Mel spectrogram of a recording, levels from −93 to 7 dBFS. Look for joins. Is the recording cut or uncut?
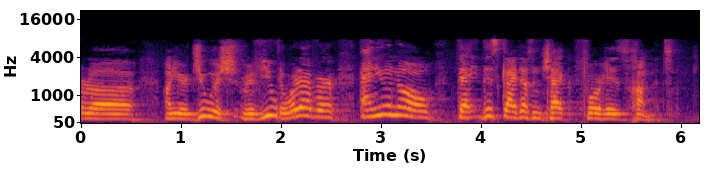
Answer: cut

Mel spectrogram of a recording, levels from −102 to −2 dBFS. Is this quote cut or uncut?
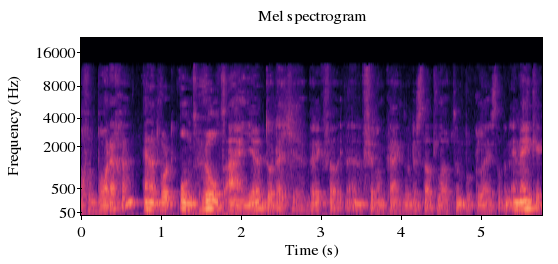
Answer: cut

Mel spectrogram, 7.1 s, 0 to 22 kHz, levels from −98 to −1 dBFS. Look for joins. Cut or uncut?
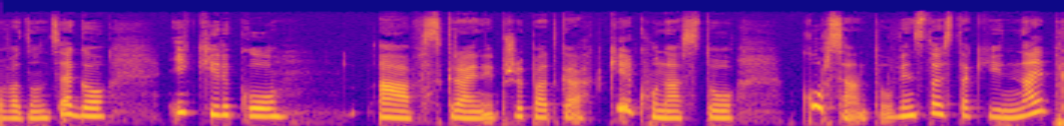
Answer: uncut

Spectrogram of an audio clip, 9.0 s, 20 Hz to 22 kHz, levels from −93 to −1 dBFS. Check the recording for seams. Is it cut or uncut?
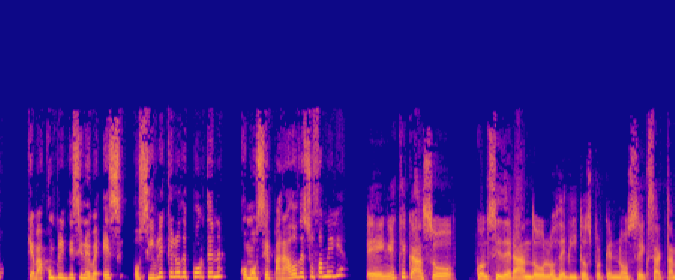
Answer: cut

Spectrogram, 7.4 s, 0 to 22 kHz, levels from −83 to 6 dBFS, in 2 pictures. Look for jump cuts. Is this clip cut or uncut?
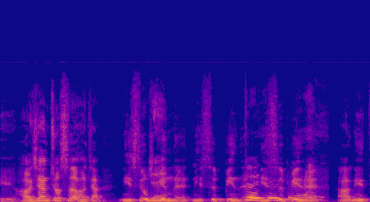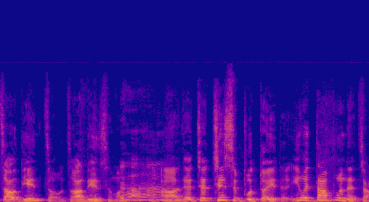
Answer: cut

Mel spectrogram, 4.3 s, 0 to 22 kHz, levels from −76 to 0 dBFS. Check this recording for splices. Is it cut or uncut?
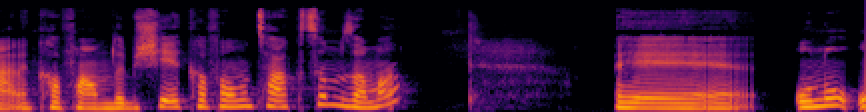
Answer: uncut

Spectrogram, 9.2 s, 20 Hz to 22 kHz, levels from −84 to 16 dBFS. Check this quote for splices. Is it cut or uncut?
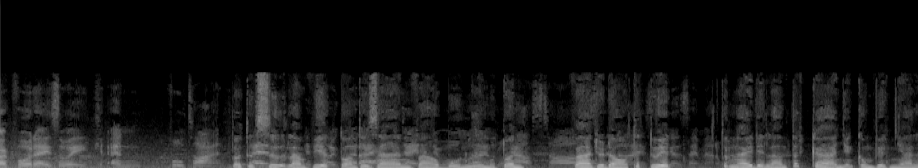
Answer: cut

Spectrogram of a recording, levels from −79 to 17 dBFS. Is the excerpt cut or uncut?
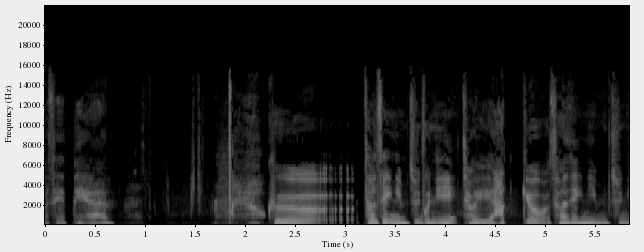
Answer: cut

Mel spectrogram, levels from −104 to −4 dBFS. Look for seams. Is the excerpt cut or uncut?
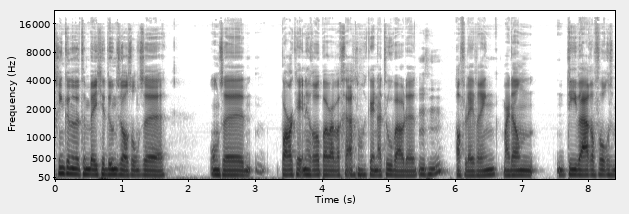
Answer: uncut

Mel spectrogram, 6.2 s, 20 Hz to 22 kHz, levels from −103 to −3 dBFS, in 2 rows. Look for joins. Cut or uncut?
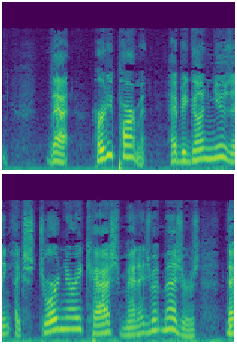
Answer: uncut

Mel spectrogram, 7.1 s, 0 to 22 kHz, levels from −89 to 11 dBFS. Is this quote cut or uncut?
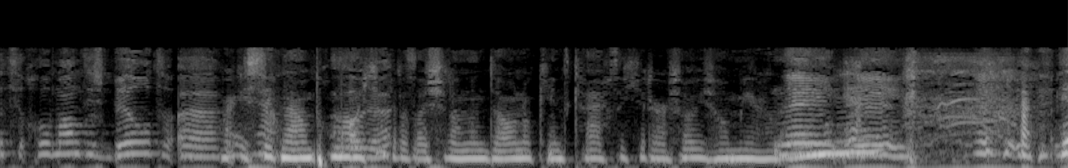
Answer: cut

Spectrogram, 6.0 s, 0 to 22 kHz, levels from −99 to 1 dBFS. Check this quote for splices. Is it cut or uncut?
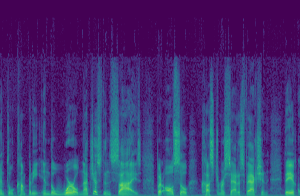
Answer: uncut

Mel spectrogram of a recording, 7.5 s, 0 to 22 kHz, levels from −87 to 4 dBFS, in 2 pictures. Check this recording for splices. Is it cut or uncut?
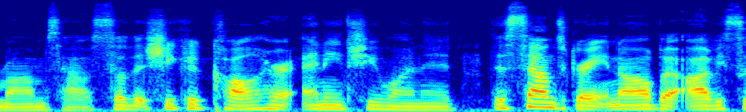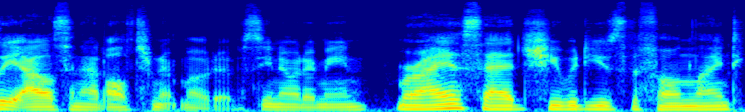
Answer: cut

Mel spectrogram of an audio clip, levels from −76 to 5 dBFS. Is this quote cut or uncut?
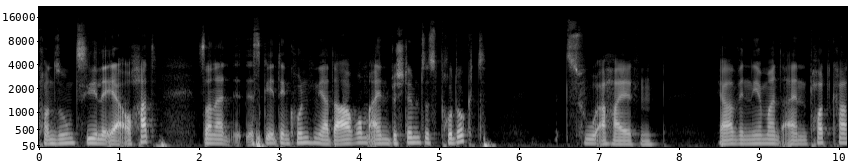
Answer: uncut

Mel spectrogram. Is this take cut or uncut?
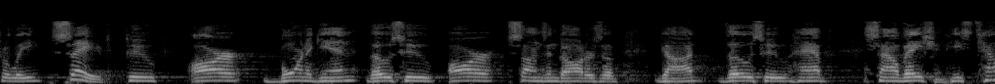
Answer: cut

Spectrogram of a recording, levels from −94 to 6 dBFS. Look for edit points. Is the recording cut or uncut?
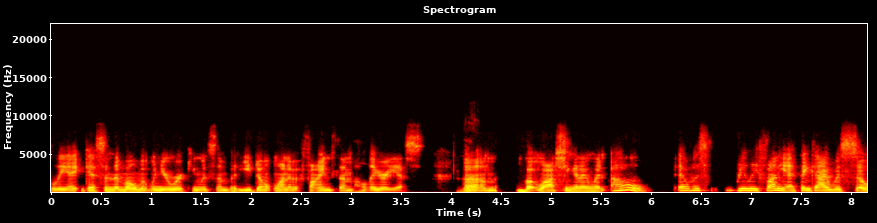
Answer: cut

